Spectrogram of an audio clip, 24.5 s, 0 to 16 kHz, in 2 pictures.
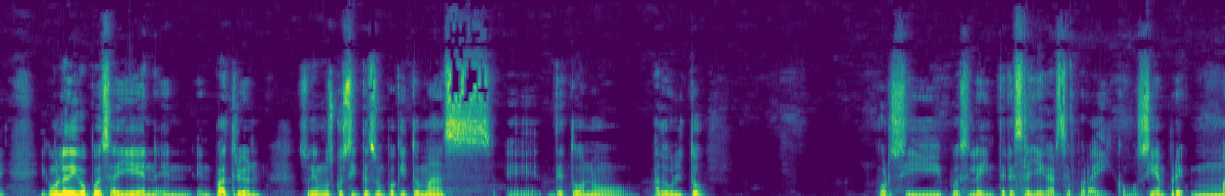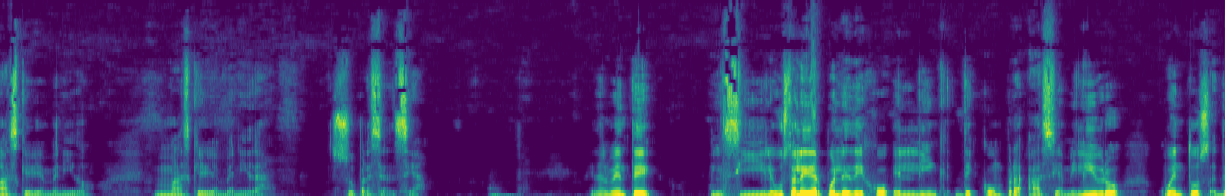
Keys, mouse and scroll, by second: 1.2-3.3 drag, 3.8-5.4 drag, 5.5 click, 7.7 click, 8.8 click, 9.4 click, 10.4-11.4 middle drag, 11.6-13.3 shift+middle drag, 13.8-16.3 drag, 18.0-20.4 drag, 20.5 middle click, 21.7-24.5 drag.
